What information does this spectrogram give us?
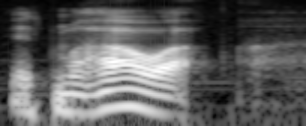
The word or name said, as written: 7itmahAwa7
